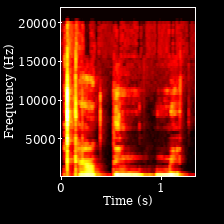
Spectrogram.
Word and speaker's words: cutting mat: Bacanya cutting meat. Ya. Seperti itu, cutting meat. Tulisannya cutting mate.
